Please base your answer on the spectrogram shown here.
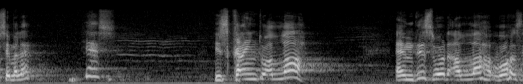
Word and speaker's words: Allah: Hebrew is L or alternatively spelled as Allah a l a h so the only exception I took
